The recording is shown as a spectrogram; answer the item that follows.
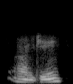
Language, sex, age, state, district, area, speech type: Punjabi, male, 30-45, Punjab, Amritsar, urban, conversation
